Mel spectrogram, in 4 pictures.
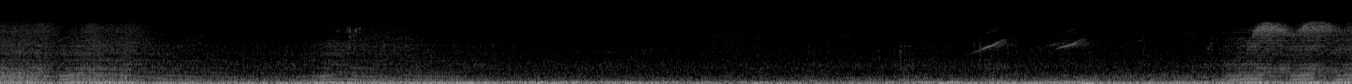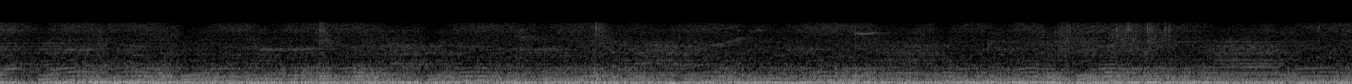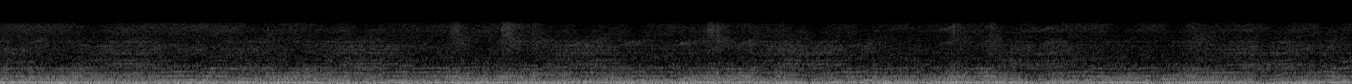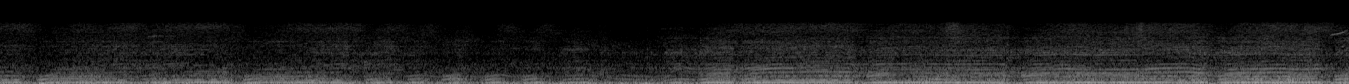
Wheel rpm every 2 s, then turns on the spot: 0, 0, 0, 0, 0, 0, 0, 0, 0, 0, 0, 0, 0, 0, 0, 0, 0, 0, 0, 0, 0, 0, 0, 0, 0, 0, 0.
none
